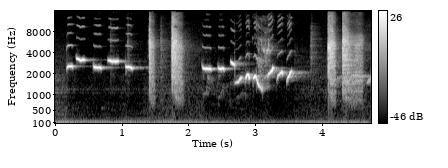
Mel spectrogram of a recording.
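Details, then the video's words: White-rumped shama, kretekan song used to stir other birds to anger: pure steady whistles repeated in pairs, interrupted by harsh crackles, then a twisting warbled phrase and more rasping bursts. "KRETEKAN MURAI BATU LANGSUNG AUTO EMOSI"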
